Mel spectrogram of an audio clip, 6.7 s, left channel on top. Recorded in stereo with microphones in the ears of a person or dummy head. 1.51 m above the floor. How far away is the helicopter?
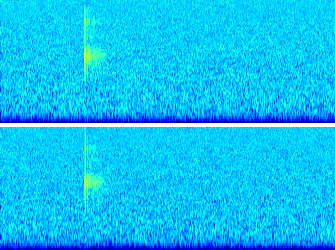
No helicopter in this recording.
